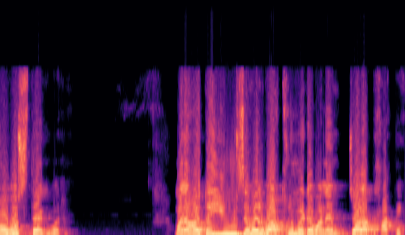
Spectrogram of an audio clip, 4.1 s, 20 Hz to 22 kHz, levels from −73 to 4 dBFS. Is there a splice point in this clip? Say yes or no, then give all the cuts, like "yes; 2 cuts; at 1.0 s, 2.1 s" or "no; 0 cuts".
no; 0 cuts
